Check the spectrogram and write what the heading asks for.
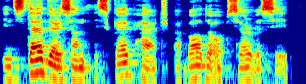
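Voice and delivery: normal talking voice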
